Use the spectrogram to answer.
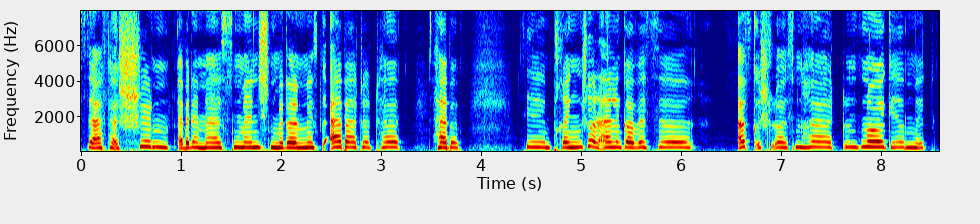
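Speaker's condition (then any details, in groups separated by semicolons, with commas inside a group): Deafness; lip-reads hosts without interpreter, cannot hear podcast, wears Zupack bass backpack at home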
